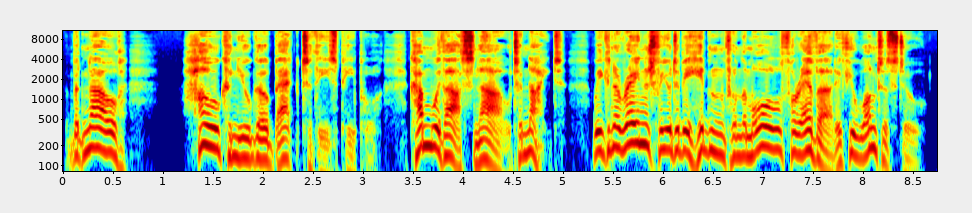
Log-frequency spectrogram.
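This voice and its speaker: A man's voice: medium pitch, wildly swooping pitch, moderate pace, a little mellow, husky, no echo, studio quality, pitched above the performer's own voice. A man voicing a concerned, earnest well-wisher in an audiobook, speaking in an urging manner.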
